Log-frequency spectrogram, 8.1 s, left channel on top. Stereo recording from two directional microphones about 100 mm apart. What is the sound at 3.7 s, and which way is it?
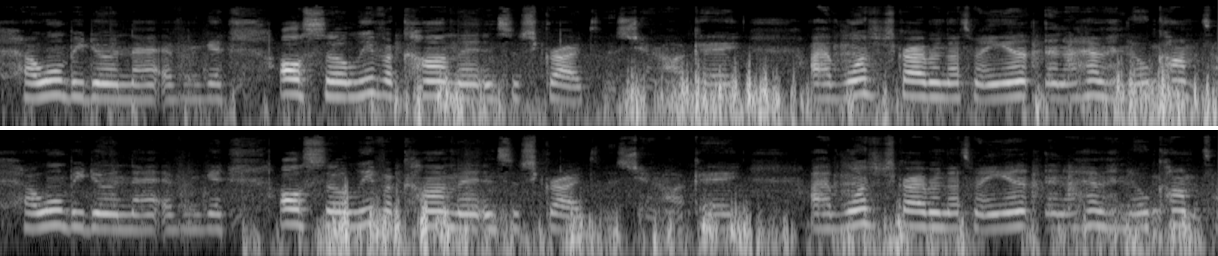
A woman's voice, 15° right (ahead or behind).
